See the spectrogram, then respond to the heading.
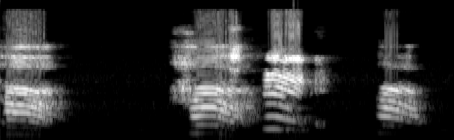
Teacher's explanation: গলার শুরু থেকে উচ্চারণ হয়ে যাবে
